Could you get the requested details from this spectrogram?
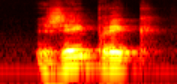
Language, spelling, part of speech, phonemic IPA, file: Dutch, zeeprik, noun, /ˈzeː.prɪk/, Nl-zeeprik.ogg
- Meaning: sea lamprey (Petromyzon marinus)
